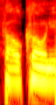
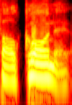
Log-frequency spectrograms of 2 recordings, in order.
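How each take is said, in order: First: It is pronounced in an Americanized way. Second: It is pronounced in the Italian way. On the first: The speaker calls it wrong. "I hated how they were saying Falcone" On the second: The speaker calls it right. "It's Falcone, okay? It's Italian"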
